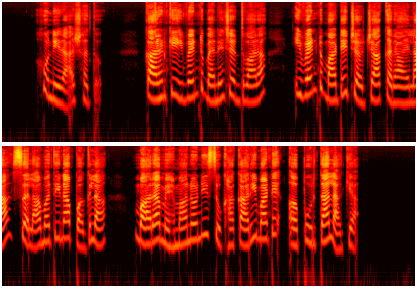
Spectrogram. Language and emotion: Gujarati, sad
